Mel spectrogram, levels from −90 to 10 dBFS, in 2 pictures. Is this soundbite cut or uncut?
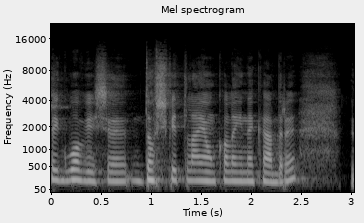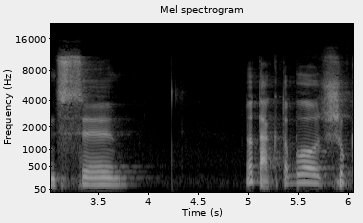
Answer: cut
